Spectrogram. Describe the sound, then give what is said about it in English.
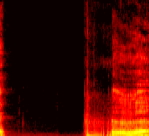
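A loud, drawn-out burp erupts after a moment of silence, starting with a rough gulp and swelling into a long, voiced, resonant belch. “I'm already burping.”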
